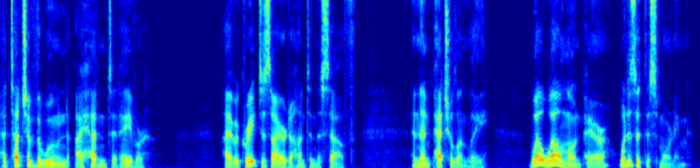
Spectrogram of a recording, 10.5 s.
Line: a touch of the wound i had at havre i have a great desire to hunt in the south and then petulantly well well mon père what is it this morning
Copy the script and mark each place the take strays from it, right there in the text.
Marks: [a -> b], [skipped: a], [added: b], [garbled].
a touch of the wound i [had -> hadn't] at havre i have a great desire to hunt in the south and then petulantly well well mon père what is it this morning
